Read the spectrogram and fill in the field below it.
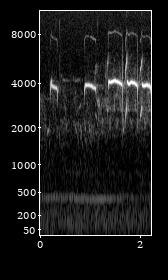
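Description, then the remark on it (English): A northern beardless tyrannulet, a tiny flycatcher, sings in a dry arroyo in the Southwest edged with yucca and cactus: a series of thin, high, clear whistled notes, four or five in a row that grow longer and louder toward the end, with a steady low hum underneath and no talking. “That's a northern beardless tyrannulet singing, a tiny flycatcher with a very distinctive voice.”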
